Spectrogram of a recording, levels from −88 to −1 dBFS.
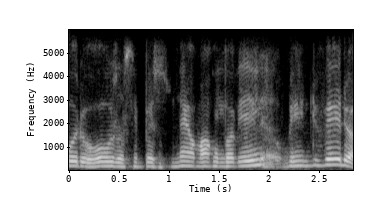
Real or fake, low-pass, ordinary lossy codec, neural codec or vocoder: fake; 5.4 kHz; Opus, 16 kbps; vocoder, 22.05 kHz, 80 mel bands, HiFi-GAN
